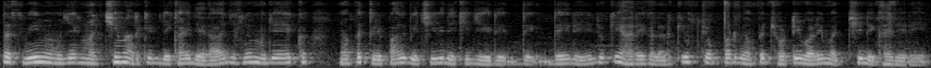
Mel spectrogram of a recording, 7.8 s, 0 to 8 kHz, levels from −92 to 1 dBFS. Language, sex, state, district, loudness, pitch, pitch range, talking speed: Hindi, male, Maharashtra, Solapur, -33 LUFS, 150 Hz, 130-165 Hz, 300 wpm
